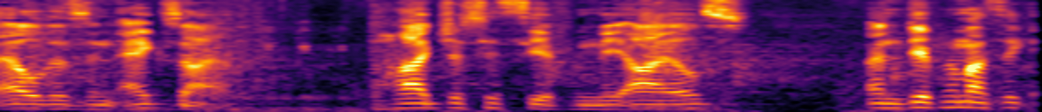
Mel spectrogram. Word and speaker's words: Justiciar: He's a Justicar, a Thalmor. It's pronounced Justicia.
